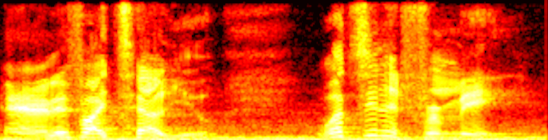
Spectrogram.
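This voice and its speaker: An actor playing a smug, slippery arcade owner who deals drugs in a video game, sardonic and smooth-talking. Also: male voice, a little high, wildly swooping pitch, moderate pace, noisy background. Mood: bargaining. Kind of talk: video game cutscene acting.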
